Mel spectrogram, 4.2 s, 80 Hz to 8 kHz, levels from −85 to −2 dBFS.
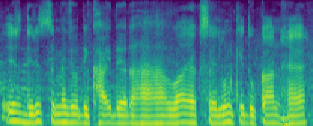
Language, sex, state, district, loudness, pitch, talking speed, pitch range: Hindi, male, Jharkhand, Garhwa, -12 LUFS, 140 Hz, 200 wpm, 135-145 Hz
